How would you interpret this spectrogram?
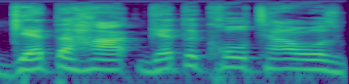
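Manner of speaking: acted alarm, high and loud; panicked orders. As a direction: call out orders in mock urgency. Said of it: "now I'm panicking".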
